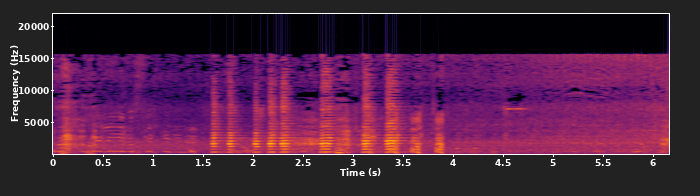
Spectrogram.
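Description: A vehicle horn honking in a rapid string of short toots for about two seconds in the middle.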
